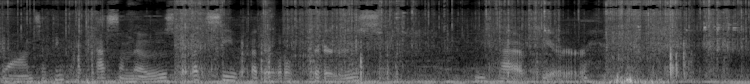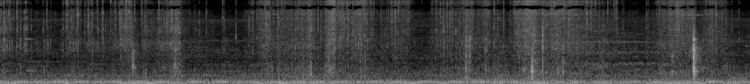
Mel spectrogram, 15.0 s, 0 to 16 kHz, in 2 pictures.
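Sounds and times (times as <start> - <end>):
plastic bags crinkling: 0.0 - 15.0
steady low hum: 0.0 - 15.0.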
